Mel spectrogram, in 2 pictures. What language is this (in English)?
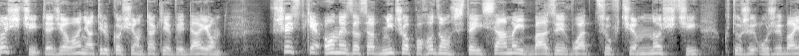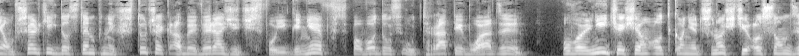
Polish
